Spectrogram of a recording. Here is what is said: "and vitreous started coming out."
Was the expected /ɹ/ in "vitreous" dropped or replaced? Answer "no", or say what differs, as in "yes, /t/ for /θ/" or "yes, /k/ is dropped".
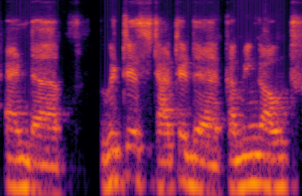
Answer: yes, /ɹ/ is dropped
